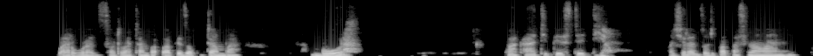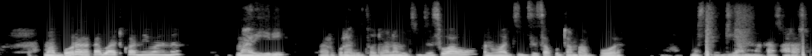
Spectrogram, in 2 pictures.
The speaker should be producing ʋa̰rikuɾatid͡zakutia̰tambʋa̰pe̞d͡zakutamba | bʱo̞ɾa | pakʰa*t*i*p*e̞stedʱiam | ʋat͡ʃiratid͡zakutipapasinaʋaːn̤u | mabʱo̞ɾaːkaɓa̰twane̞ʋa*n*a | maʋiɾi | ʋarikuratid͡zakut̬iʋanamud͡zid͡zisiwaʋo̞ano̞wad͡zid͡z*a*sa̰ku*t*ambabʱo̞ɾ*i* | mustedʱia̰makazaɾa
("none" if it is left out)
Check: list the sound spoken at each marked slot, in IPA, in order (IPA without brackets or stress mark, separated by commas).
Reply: t, p, n, i, t, a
